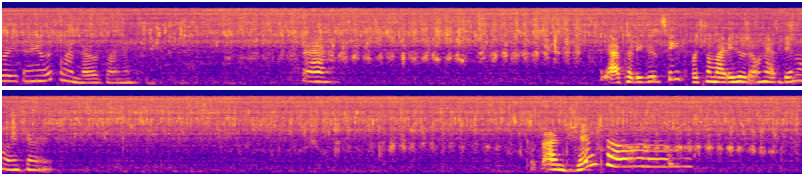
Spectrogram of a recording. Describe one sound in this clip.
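A young woman speaks close by with exaggerated expression.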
